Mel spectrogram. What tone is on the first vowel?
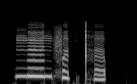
high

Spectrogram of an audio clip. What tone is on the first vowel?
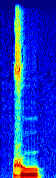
high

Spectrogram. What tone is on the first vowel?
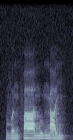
low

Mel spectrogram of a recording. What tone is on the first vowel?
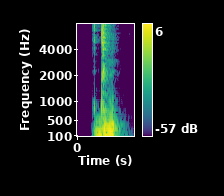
falling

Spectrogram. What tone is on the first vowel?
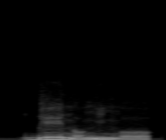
high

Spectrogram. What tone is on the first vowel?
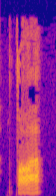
low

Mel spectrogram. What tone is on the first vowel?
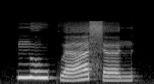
high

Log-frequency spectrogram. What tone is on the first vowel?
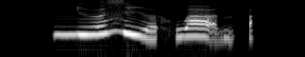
rising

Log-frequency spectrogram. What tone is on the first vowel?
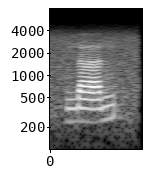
rising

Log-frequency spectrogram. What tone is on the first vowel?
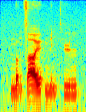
low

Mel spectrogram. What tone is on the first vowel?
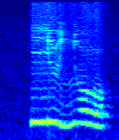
falling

